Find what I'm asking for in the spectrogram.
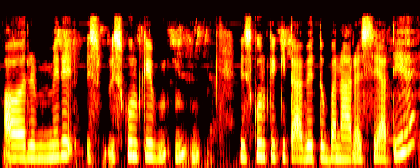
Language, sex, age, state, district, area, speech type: Hindi, female, 18-30, Uttar Pradesh, Ghazipur, urban, spontaneous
